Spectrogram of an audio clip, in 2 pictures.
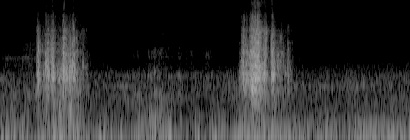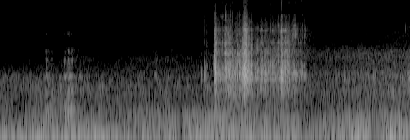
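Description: Metal wood screws rattling in a small plastic tub as they are picked out by hand, in three short bursts, the last one longer.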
